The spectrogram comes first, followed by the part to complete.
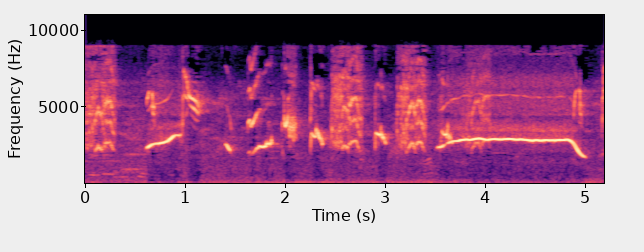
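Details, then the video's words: Loud oriental magpie-robin singing, described as an energetic singer: mixed squeaky and raspy notes lead into a long, steady, pure whistle held for about a second and a half before dropping away. "suara burung kacer si gacor ini"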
